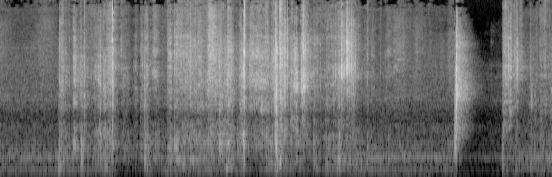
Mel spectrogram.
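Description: Plastic zip-lock parts bags and a cardboard box being handled: irregular crinkling and rustling with scattered sharp taps, the loudest tap near the end.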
